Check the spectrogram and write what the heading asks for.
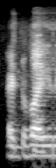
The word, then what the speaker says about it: advise: So the stress on the word advise is on the second syllable, and you add or as a suffix.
